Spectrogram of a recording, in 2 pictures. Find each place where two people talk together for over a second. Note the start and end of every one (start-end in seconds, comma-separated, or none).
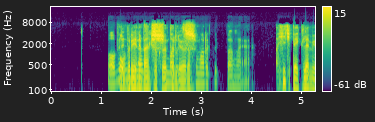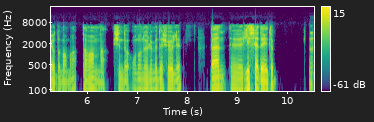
1.4-2.9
